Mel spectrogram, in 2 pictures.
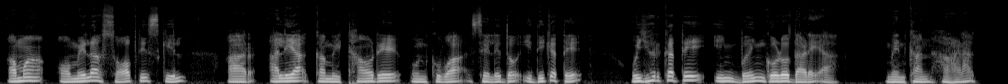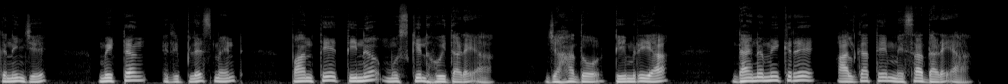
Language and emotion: Santali, fearful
